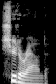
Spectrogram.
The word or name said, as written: shootaround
